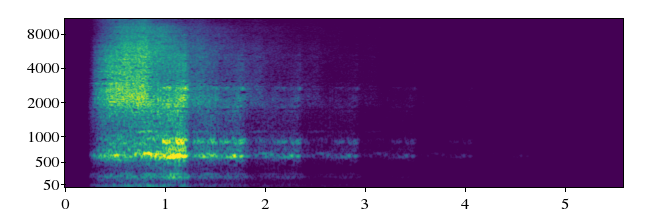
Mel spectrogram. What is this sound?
electronic synth made with Massive by Voodoom Production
